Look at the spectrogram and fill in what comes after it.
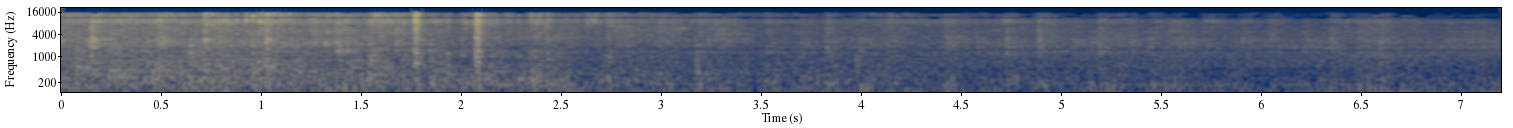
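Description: Passenger train with a trailing diesel road-switcher locomotive rolling past close by: a rumble of wheels on rail, with a couple of sharp wheel clicks about two seconds in. Then it fades steadily as the train moves away down the line.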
